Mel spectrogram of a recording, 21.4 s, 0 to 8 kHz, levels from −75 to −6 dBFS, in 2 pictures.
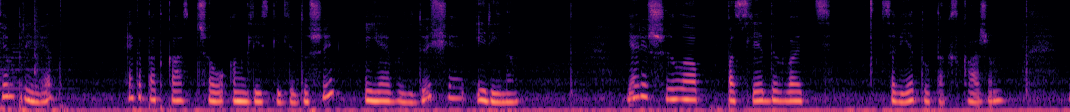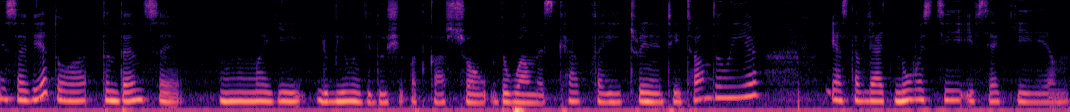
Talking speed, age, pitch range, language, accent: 100 wpm, 20-39, 190-225 Hz, Russian, native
